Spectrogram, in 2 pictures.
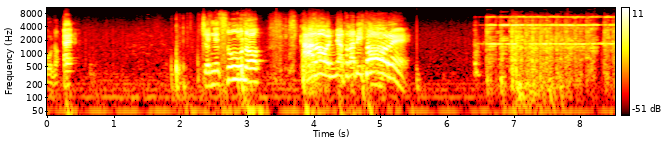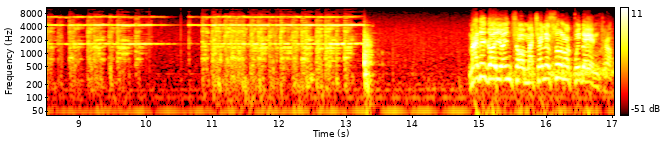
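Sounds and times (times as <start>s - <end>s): bell ringing continuously: 6.4s - 13.4s.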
